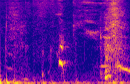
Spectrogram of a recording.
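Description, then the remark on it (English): A single sharp human sneeze bursts out near the end, aimed right into another person's face, preceded by a few faint breathy sniffs and small squeaky sounds. “I sneezed right in his face.”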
